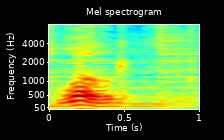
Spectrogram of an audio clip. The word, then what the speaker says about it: Woog: Woog, how are you today? Woog. Well, first of all, it's Woog. Everybody pronounces it wrong.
